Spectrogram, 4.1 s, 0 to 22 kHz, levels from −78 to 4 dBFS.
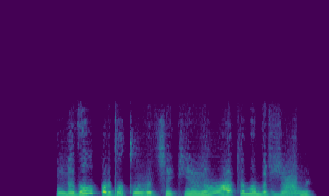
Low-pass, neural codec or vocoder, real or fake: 10.8 kHz; codec, 44.1 kHz, 0.9 kbps, DAC; fake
